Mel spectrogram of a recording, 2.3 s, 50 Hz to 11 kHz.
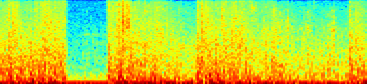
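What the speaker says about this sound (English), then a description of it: "Oh, so there's a grav cannon in this game." A grav cannon fired in Warhammer 40k Boltgun, a dense, roaring, sustained weapon blast that fills the whole moment, broken by one brief gap, loud and close.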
